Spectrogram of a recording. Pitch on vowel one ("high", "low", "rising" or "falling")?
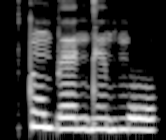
high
